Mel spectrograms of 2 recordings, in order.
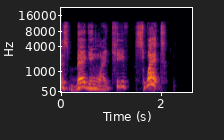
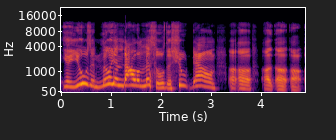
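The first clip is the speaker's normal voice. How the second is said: normal talking voice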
